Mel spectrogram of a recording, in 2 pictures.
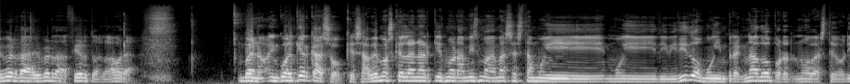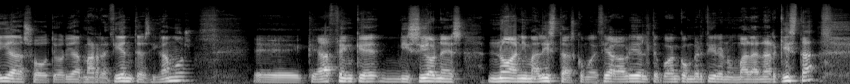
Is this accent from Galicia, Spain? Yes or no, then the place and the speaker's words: yes; Galicia, Spain; yo comparto también como gallego esa experiencia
